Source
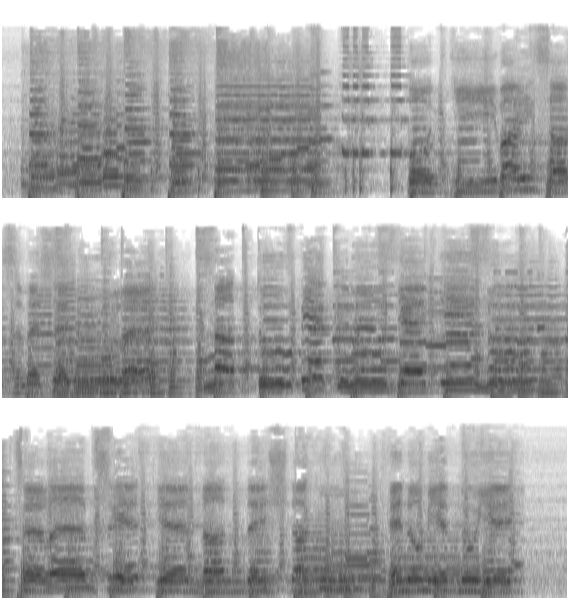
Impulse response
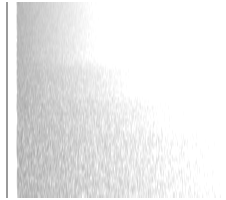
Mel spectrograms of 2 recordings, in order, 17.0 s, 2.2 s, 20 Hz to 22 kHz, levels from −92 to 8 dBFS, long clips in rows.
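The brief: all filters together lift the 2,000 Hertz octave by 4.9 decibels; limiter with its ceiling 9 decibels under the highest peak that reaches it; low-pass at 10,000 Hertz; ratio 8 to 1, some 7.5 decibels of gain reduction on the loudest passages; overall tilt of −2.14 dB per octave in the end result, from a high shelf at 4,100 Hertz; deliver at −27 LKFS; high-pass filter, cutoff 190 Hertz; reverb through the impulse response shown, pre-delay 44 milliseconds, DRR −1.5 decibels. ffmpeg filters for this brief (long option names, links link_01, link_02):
-filter_complex "[0:a]highpass=190,lowpass=10000,equalizer=frequency=2000:width_type=o:gain=7.5,highshelf=frequency=4100:gain=-6,acompressor=threshold=-24dB:ratio=8,alimiter=limit=-22.5dB:level=0:latency=1,asplit=2[link_01][link_02];[1:a]atrim=start_sample=2205,adelay=44[link_03];[link_02][link_03]afir=irnorm=-1:irlink=0,volume=1dB[link_04];[link_01][link_04]amix=inputs=2:normalize=0,volume=1dB"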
